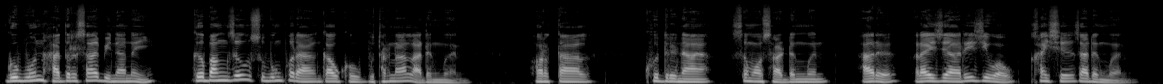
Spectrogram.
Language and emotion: Bodo, neutral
